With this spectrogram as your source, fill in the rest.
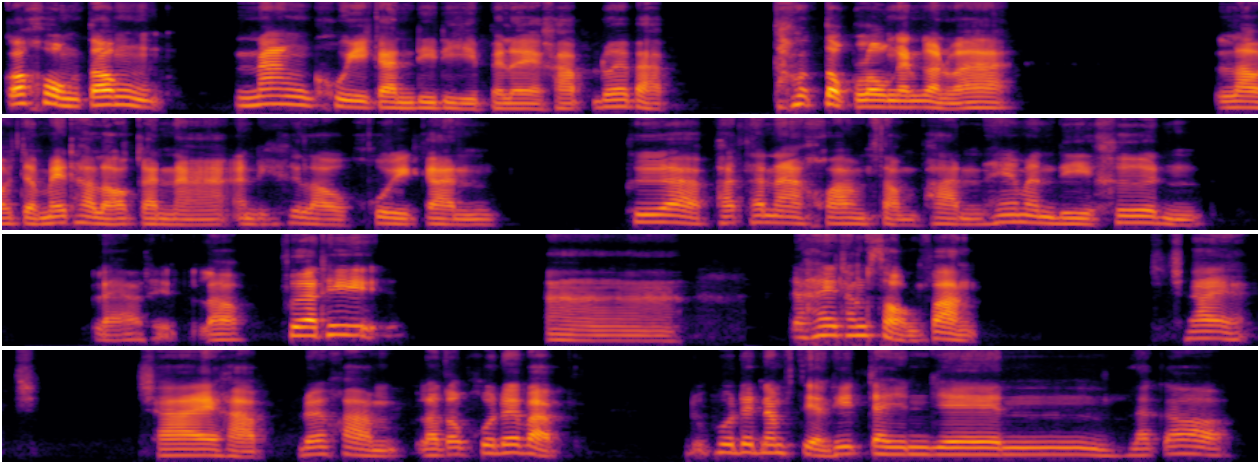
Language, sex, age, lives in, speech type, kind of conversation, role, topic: Thai, male, 25-29, Thailand, conversation, unstructured, none, คุณคิดว่าการสื่อสารอย่างเปิดใจช่วยให้ความรักดีขึ้นไหม?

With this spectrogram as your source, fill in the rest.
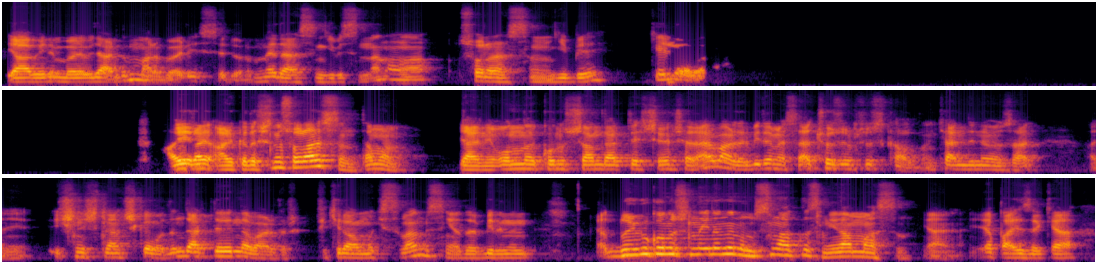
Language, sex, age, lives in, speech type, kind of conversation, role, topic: Turkish, male, 35-39, Greece, conversation, unstructured, none, Yapay zeka gelecekte iş hayatını nasıl etkileyebilir?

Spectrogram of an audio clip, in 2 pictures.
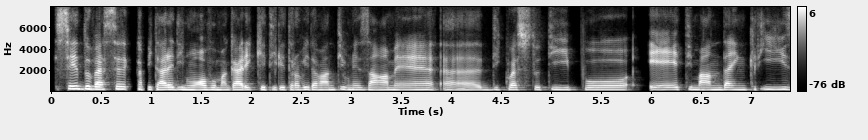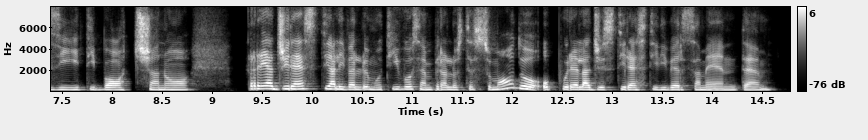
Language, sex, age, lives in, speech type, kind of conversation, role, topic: Italian, female, 20-24, Italy, conversation, podcast, host, Ti va di raccontare un fallimento da cui hai imparato molto?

